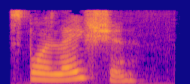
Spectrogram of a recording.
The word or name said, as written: spoilation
